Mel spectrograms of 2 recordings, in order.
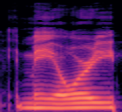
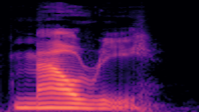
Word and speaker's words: Maori: And you remember I was saying the Maori people? – Mm-hmm. – It's not pronounced like that. It's pronounced Maori.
